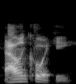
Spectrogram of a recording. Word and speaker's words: Kulwicki: Alan Kulwicki, yep.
